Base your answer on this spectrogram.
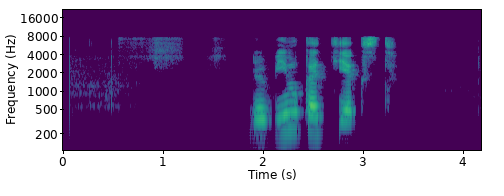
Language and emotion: Russian, neutral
